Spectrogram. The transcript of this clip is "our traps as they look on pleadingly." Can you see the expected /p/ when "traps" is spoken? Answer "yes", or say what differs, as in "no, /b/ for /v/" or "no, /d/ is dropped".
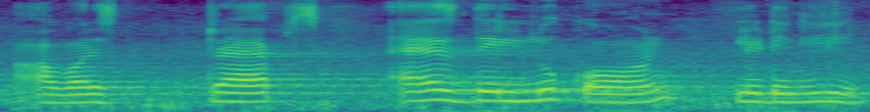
yes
